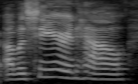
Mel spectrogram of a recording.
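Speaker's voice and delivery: ordinary delivery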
